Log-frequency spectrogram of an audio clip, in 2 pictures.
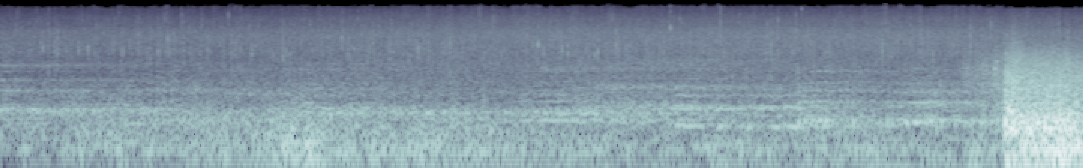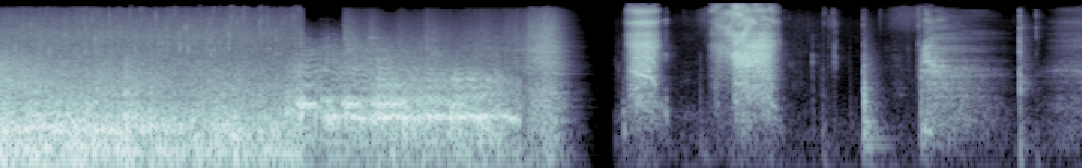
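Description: heavy rain with thunder

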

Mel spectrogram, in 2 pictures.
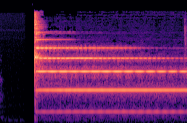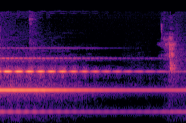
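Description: meditation gong ringing

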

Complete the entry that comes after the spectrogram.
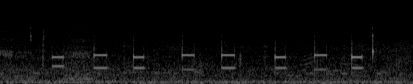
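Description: telephone number being dialed

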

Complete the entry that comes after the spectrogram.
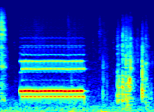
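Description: telephone ringing

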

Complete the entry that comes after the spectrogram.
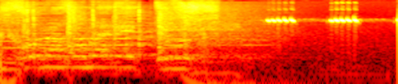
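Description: crickets chirping

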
